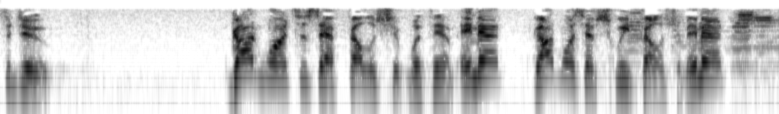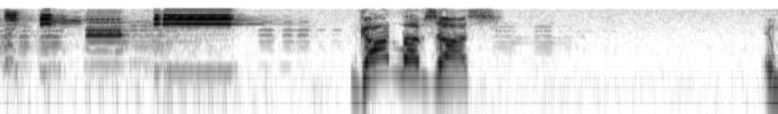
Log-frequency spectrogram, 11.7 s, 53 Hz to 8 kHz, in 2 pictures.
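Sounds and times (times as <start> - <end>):
speech: 0.0 - 0.5, 1.7 - 6.3, 8.5 - 9.6
car horns honking: 4.4 - 10.4.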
